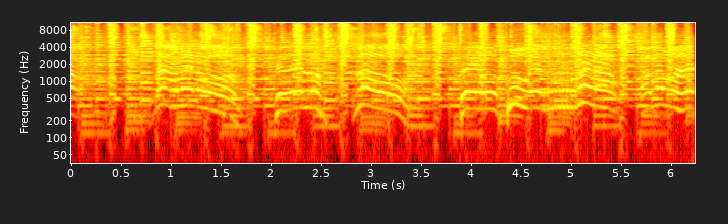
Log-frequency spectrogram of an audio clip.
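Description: Live Panamanian folk music, a picao: two acoustic guitars playing a quick strummed accompaniment, with a wordless melody sliding up and down over them.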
